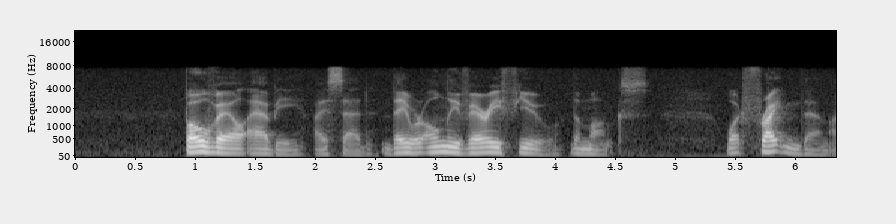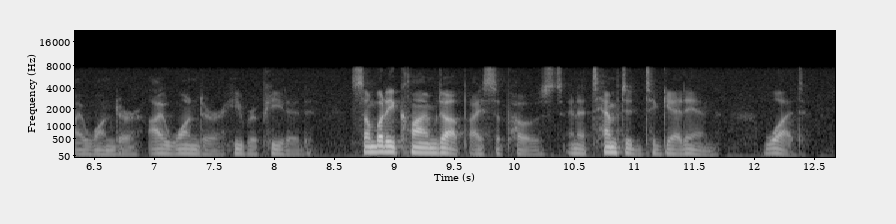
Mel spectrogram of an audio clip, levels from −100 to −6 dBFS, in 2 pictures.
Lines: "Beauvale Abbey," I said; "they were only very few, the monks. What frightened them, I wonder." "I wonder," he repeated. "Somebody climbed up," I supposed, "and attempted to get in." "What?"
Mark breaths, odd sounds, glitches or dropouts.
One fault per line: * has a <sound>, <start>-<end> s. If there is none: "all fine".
all fine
